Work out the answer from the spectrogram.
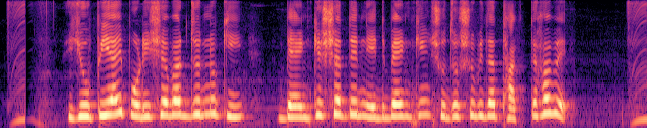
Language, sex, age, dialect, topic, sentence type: Bengali, female, 18-24, Standard Colloquial, banking, question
